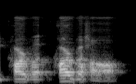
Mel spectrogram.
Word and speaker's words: Carvajal: I mean, let's say the Anglo version of it would be, you know, would be Carvajal.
